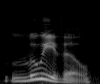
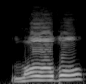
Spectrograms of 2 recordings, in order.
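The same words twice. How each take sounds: First: "Louisville" said as LOO-ee-vil; every syllable clear in "Louisville", silent s; "Louisville" with an "ee" in the middle; French-style pronunciation. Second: "Louisville" slurred into LUH-vul; loud, swallowed two-syllable "Louisville", like "Lovul"; mock local mumble of "Louisville" as LOH-vul; Kentuckian pronunciation. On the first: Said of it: "It's pronounced". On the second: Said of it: "known by the Kentuckians as". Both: Shown as a demonstration.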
